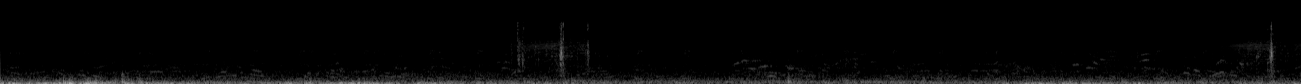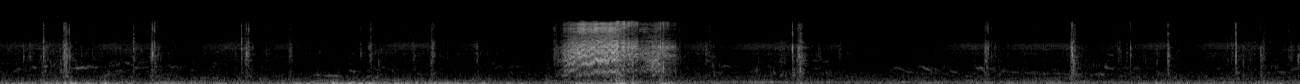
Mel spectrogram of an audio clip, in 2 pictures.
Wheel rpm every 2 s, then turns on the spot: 0, 0, 0, 0, 0, 0, 0, 0, 10, 30, 10, 0, 0.
20-22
